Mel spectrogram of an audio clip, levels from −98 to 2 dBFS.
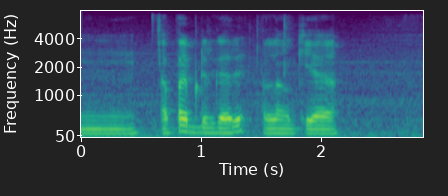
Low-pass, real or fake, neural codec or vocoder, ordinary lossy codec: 7.2 kHz; real; none; none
